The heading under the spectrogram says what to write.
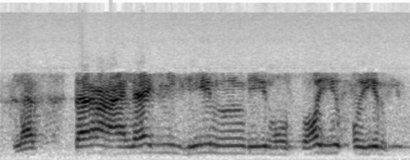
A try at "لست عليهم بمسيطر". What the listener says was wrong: Alaihim bi. Tahan agak lama lagi.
